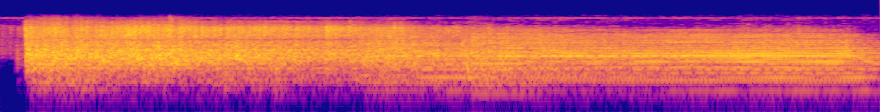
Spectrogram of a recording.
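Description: An explosion from a thrown bottle of nitro bursts in with a sudden loud blast, then rolls on as a dense, roaring rumble for several seconds before cutting off.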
